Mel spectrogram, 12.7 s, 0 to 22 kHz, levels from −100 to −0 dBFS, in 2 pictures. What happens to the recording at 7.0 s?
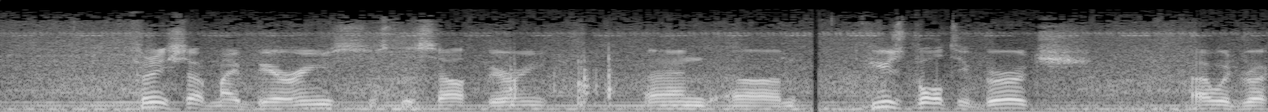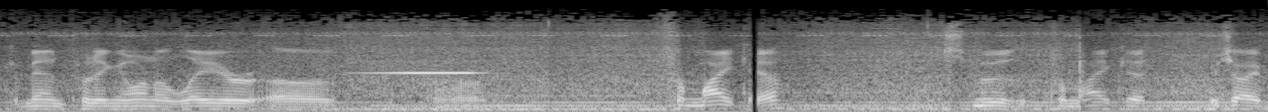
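Nothing goes wrong at 7.0 s; the audio plays through that moment intact, with no dropout, click or distortion.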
